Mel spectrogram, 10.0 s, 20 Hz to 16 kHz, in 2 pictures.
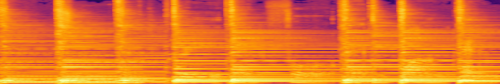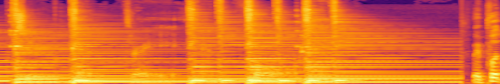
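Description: Taylor AD22e acoustic guitar strumming the second line of a chord progression (Gsus4, Fsus4, F, Fsus2, C/B, C): single down-strums, each chord left to ring. Near the end comes a quicker run of down-up strums, and then the last chord dies away.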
